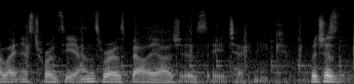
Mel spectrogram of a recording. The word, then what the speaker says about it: balayage: People don't often know how to pronounce balayage, so how you say it is balayage, but a lot of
